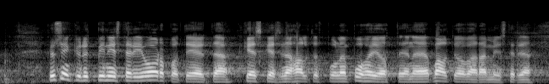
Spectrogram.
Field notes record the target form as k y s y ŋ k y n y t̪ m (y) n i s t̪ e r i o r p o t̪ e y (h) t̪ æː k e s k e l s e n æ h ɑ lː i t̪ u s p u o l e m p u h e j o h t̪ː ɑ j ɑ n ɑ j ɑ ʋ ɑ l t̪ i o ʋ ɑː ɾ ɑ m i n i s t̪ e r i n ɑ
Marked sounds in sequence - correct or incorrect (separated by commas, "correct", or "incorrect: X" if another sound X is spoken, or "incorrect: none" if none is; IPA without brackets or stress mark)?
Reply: incorrect: i, incorrect: none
